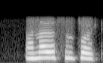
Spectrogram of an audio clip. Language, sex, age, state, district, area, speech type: Kashmiri, female, 18-30, Jammu and Kashmir, Pulwama, rural, conversation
